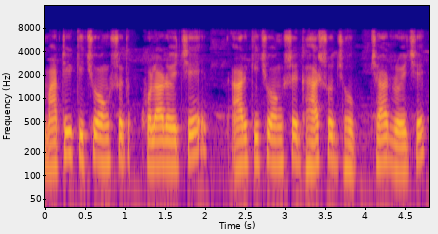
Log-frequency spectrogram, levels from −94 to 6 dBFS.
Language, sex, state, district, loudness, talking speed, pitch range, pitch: Bengali, male, West Bengal, Alipurduar, -17 LUFS, 150 wpm, 140-165 Hz, 150 Hz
